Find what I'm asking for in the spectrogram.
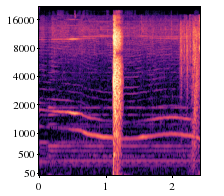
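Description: A cat meows twice in Jump King, the calls short and fairly clear against a steady hum of game music, the first one louder and the second fainter near the end.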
